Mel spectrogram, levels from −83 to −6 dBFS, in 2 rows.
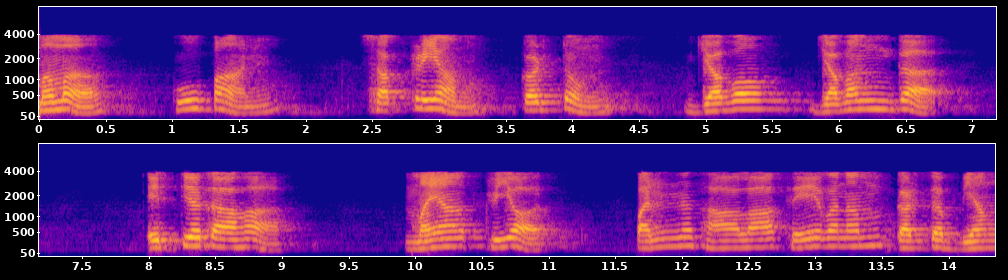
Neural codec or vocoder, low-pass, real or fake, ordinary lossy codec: codec, 16 kHz, 2 kbps, X-Codec, WavLM features, trained on Multilingual LibriSpeech; 7.2 kHz; fake; AAC, 16 kbps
